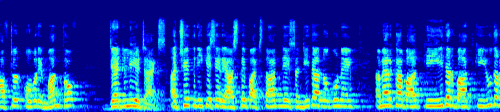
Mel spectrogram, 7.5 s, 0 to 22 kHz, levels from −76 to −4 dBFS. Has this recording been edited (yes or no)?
yes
